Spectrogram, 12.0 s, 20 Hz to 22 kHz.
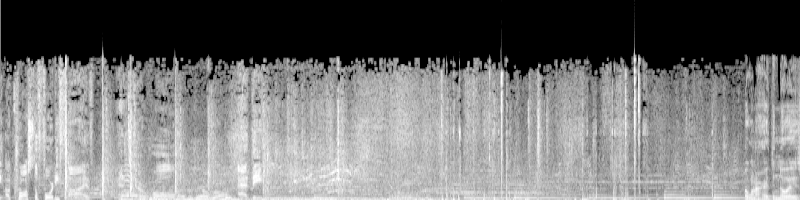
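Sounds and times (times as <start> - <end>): crowd shouting: 1.2 - 2.6, 4.2 - 8.7.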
